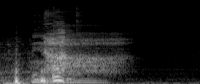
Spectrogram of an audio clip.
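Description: A man's long breathy sigh that trails off within about a second.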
